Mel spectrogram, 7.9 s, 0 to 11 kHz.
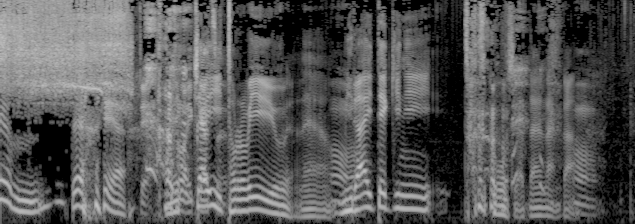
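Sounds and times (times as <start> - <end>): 
voice imitating a bear cicada's call: 0.0 - 1.8
speech: 0.0 - 7.6
laughter: 0.9 - 2.8, 5.8 - 7.4.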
